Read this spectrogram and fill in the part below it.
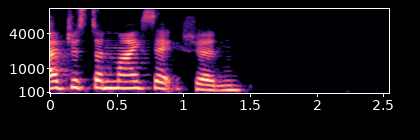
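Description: A young woman speaks calmly through a microphone on an online call.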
